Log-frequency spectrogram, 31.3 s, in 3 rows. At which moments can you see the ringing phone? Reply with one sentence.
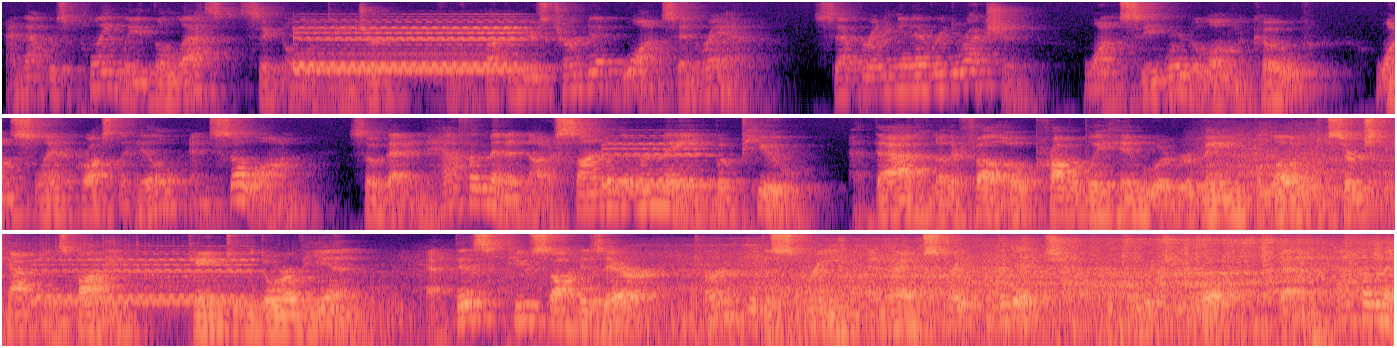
The ringing phone can be heard from 2.1 to 4.0 s, from 14.9 to 15.7 s and from 21.1 to 22.9 s.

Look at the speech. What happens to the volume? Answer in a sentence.
The loudness of the speech goes up.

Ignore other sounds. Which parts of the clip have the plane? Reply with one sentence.
You can hear the plane from 19.3 to 31.3 s.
